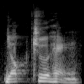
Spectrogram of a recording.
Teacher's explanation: Ends on 'ng', like 'sing' from the back of the throat, don't add a hard 'g'.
